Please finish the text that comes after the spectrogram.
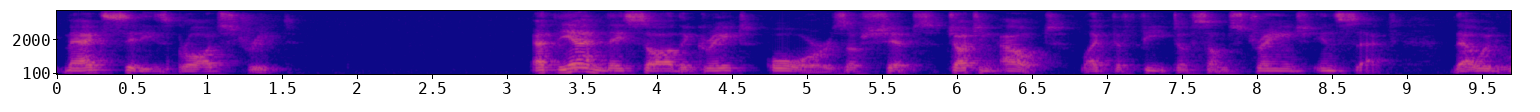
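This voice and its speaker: A man reading a verse epic aloud as a theatrical, declamatory storyteller. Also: fairly low pitch. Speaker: narrator, author reading own verse epic. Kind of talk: dramatic scripted verse narration. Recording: dull roomy echoing home recording.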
